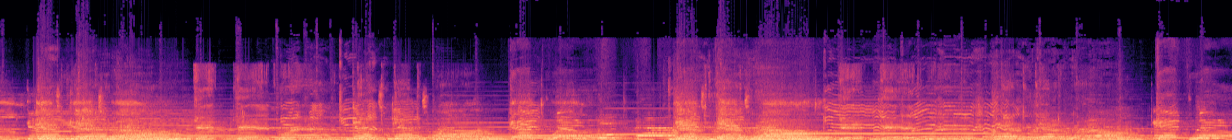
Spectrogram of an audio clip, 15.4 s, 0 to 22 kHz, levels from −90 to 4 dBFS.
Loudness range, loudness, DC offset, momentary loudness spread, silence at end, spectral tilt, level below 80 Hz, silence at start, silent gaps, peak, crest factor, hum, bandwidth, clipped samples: 3 LU; -9 LUFS; 0.2%; 5 LU; 0 s; -5 dB/octave; -34 dBFS; 0 s; none; 0 dBFS; 10 dB; none; 16.5 kHz; 0.4%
